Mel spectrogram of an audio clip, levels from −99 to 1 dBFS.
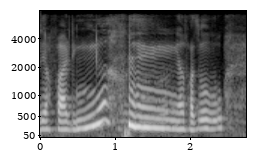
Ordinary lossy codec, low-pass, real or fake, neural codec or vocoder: none; 7.2 kHz; real; none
